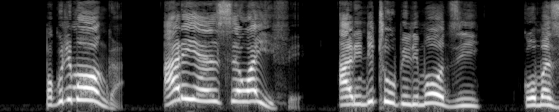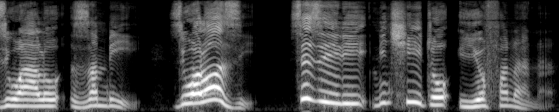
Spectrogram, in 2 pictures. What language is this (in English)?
Nyanja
